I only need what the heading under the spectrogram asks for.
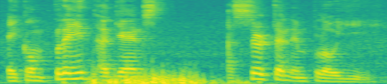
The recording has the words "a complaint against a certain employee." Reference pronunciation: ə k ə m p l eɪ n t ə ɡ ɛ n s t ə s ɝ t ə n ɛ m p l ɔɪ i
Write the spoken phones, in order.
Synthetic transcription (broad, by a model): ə k ə m p l eɪ n t ə ɡ ɛ n s t ə s ɝ t ə n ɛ m p l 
